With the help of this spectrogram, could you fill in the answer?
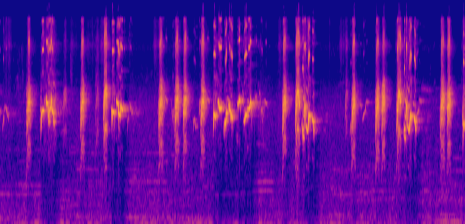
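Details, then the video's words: A sooty-headed bulbul calling out to wild companions, used as a lure. Sharp chirps alternate with liquid whistled warbles in lively, uneven bursts throughout. Faint low hum underneath. "Suara Dasar Burung Kutilang Gacor Memanggil TEMAN LIAR, Suara Bagus untuk pikat Kutilang & pancingan"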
